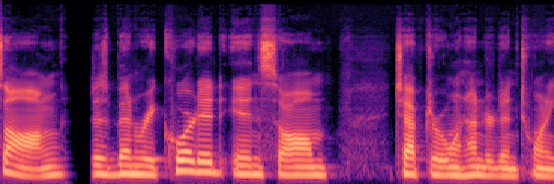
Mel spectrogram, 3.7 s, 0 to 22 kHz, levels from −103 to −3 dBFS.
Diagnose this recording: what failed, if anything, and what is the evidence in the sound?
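Network stage: a likely long network dropout stopped packets from 0.43 to 0.64 s, losing 180 ms of speech behind a fading buzz, then silence.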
